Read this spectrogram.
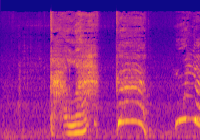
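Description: A boy screams in fright close to a microphone.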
